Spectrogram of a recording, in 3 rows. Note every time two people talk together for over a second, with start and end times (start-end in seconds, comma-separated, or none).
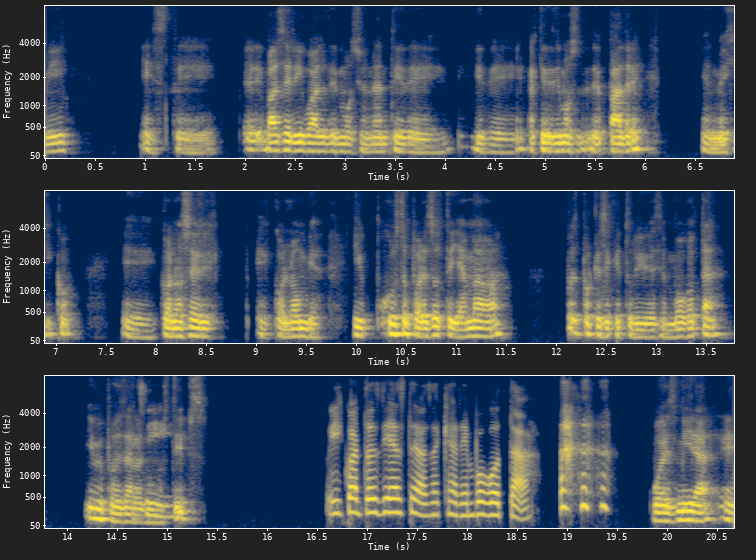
none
